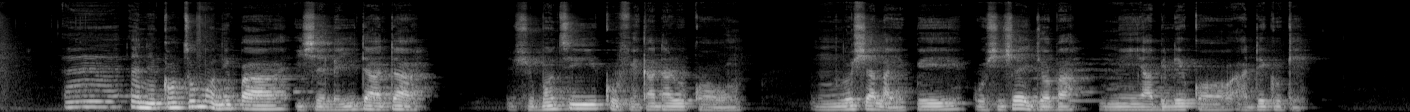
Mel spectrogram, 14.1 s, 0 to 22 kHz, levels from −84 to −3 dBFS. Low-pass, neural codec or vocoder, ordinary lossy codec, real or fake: none; none; none; real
